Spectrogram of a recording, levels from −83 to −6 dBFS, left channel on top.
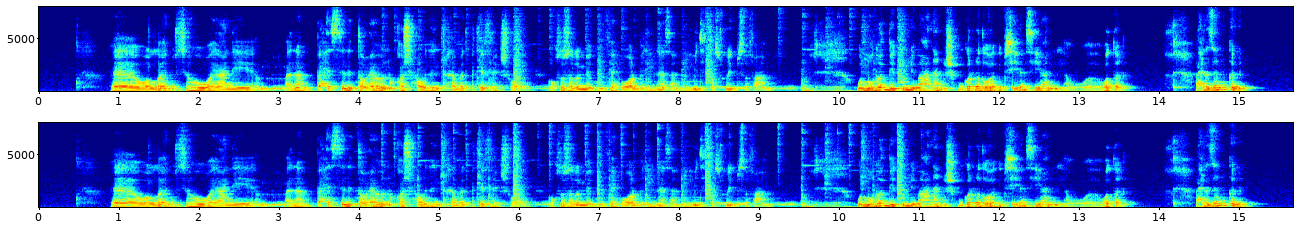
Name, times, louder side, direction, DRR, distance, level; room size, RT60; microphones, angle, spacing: voice 1, 0.6-9.2 9.7-13.6 14.1-15.0, left 2 dB, 15° left, 4 dB, 0.7 m, -23 dB
sound 1, 3.9-11.1, right 1 dB, 90° right, 1.2 m, -34 dB
4.5 x 3.9 x 2.8 m, 0.38 s
head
